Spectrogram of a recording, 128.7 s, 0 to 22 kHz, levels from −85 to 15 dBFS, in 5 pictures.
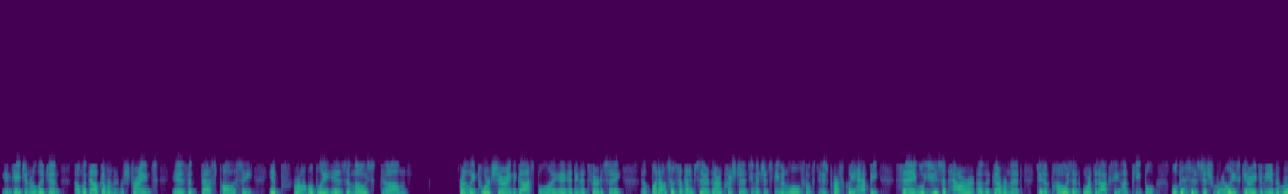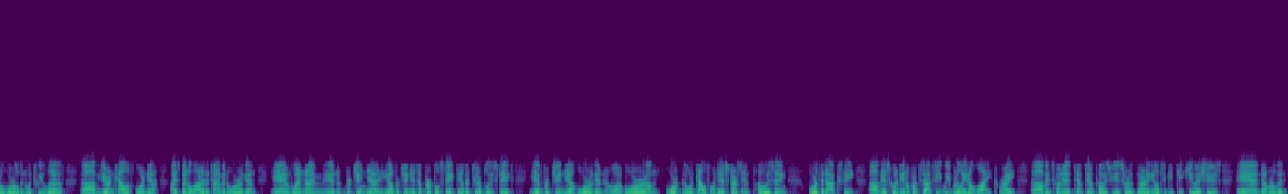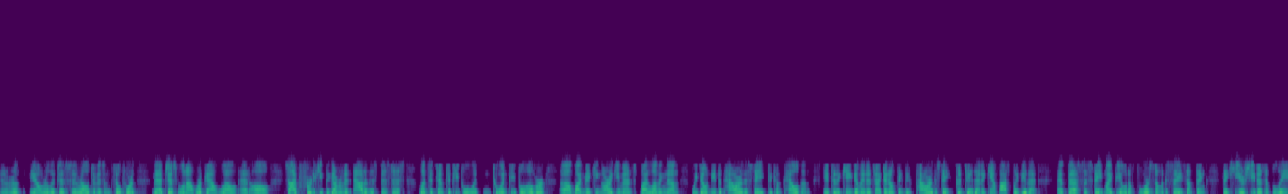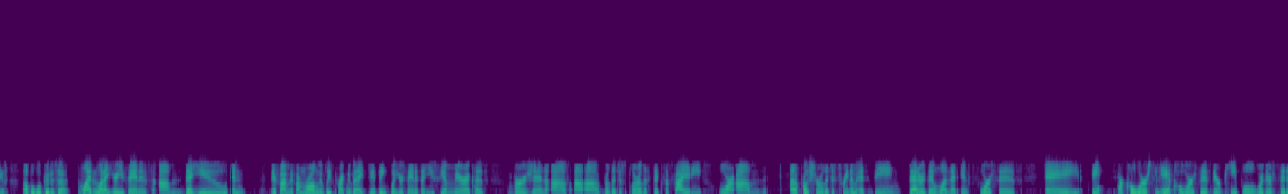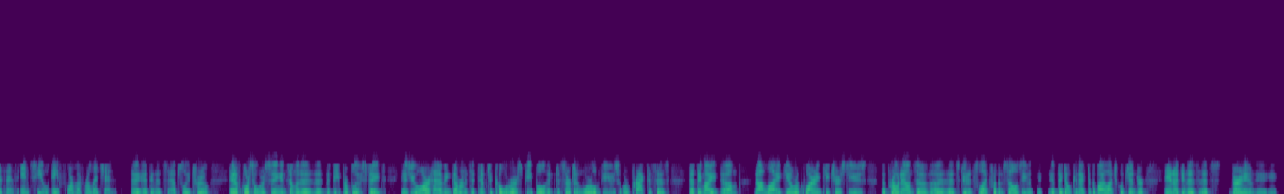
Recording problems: phone-call audio; poor line; nothing above 3.5 kHz

